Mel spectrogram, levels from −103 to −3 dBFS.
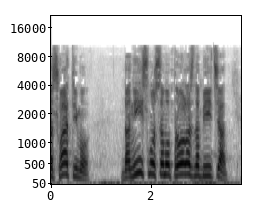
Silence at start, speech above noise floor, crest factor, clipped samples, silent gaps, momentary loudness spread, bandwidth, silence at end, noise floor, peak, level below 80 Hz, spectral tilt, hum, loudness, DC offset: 0 s; 20 dB; 12 dB; under 0.1%; none; 10 LU; 10.5 kHz; 0.25 s; -32 dBFS; 0 dBFS; -44 dBFS; -4 dB/octave; none; -13 LUFS; under 0.1%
